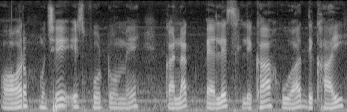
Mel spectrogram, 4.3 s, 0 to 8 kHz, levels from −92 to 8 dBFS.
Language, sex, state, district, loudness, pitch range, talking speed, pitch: Hindi, male, Madhya Pradesh, Katni, -17 LUFS, 120-155 Hz, 140 wpm, 135 Hz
